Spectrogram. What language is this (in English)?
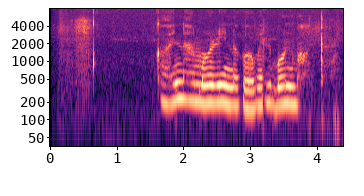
Kalenjin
